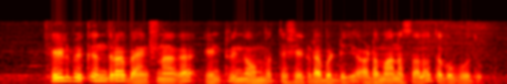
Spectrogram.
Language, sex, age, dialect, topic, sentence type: Kannada, male, 56-60, Central, banking, statement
